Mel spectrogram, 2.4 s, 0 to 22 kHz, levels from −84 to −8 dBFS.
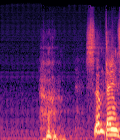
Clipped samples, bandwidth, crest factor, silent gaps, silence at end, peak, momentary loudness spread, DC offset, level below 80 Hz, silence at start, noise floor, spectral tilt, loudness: under 0.1%; 13.5 kHz; 14 dB; none; 0 s; 0 dBFS; 22 LU; under 0.1%; -36 dBFS; 0.8 s; -42 dBFS; -5.5 dB/octave; -14 LUFS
